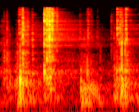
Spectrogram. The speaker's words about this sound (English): we're going to get around a little bit of knife throwing and whatever else we can find here to throw. Let's start off with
